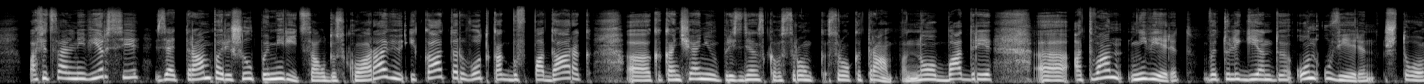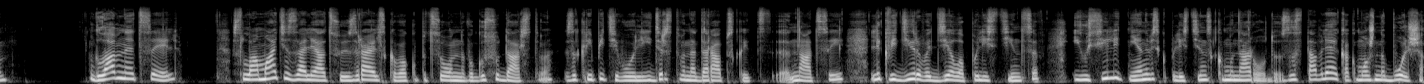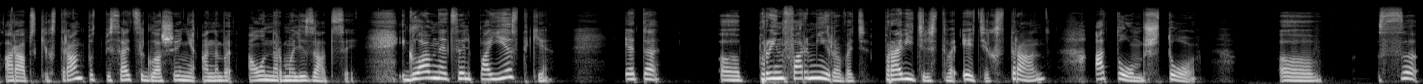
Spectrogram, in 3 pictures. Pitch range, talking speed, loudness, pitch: 185-245 Hz, 115 wpm, -14 LUFS, 210 Hz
